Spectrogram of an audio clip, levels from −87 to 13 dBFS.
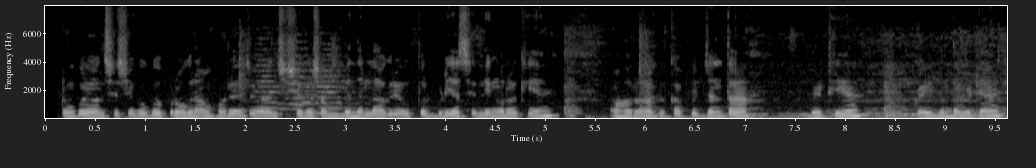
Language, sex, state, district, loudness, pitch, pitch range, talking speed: Marwari, male, Rajasthan, Churu, -28 LUFS, 165 Hz, 150-170 Hz, 180 wpm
